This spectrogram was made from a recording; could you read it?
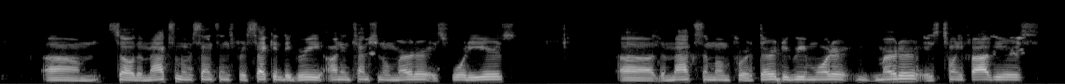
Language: English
